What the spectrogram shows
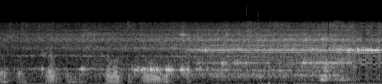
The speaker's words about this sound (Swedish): det är väldigt mycket tunnelbana här. Det är en del av eh, ljudbilden.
